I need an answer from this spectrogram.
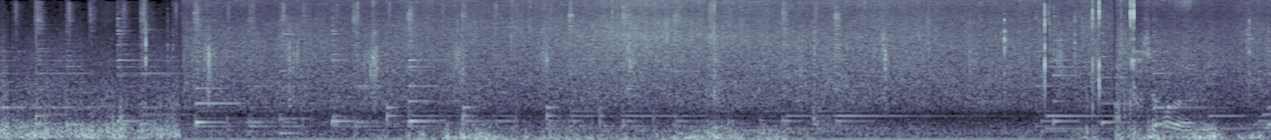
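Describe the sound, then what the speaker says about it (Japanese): Steady rain falls near the sea on Miyako Island, Okinawa, a constant broadband hiss with wash that could be surf, running throughout at fairly loud level over a low droning hum. "雨や。"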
